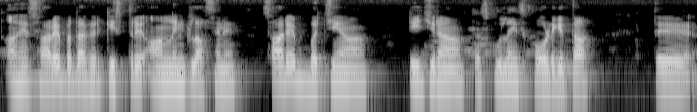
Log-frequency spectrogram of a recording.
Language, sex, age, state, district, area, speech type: Dogri, male, 30-45, Jammu and Kashmir, Jammu, urban, spontaneous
